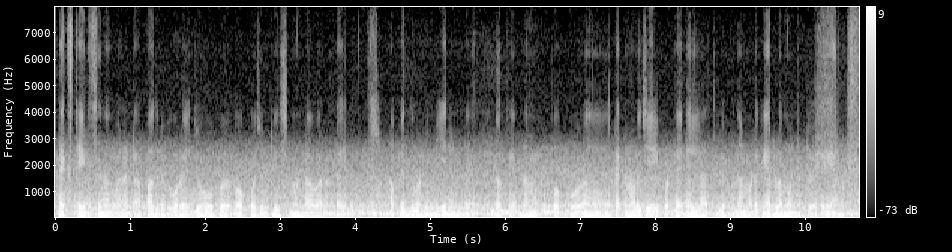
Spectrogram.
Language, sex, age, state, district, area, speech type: Malayalam, male, 18-30, Kerala, Palakkad, urban, spontaneous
